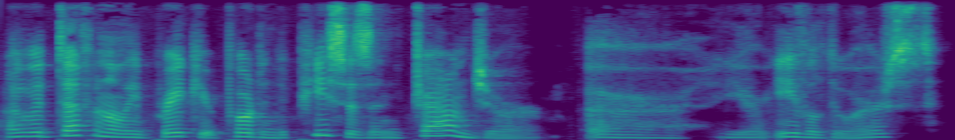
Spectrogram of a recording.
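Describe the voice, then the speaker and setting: A woman's voice: lowish voice, moderate pace, vocal fry, darkish tone. A woman voicing a fussy male angel in dove form, prim and stammering. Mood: flustered.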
